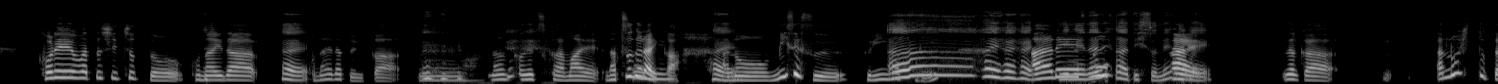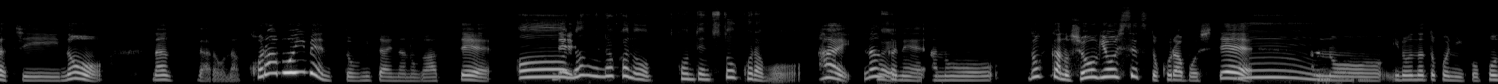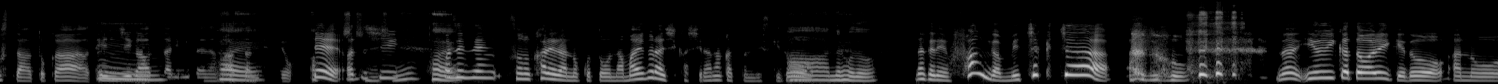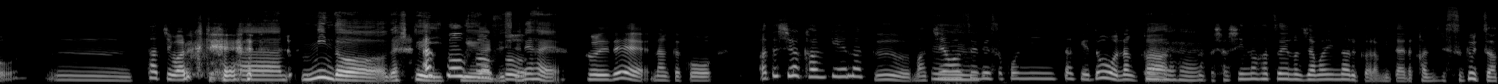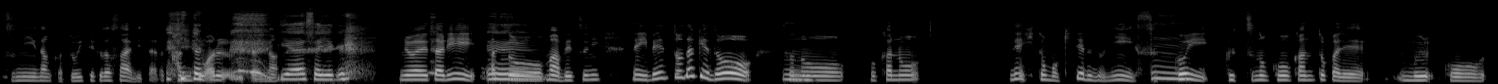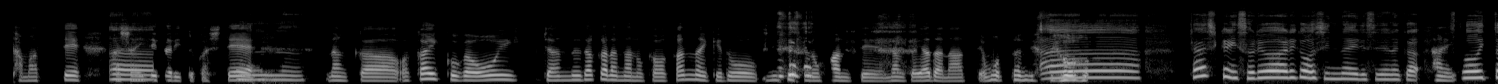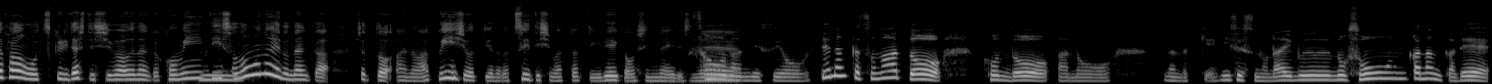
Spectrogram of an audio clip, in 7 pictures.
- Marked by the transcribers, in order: chuckle; chuckle; other background noise; unintelligible speech; laugh; laughing while speaking: "あの"; laughing while speaking: "質悪くて"; chuckle; laughing while speaking: "いや"; tapping; chuckle
- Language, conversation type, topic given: Japanese, podcast, ファンコミュニティの力、どう捉えていますか？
